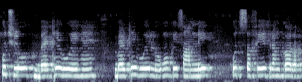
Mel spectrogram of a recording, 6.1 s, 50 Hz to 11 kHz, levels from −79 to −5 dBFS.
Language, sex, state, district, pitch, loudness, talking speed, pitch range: Hindi, female, Rajasthan, Jaipur, 240 Hz, -10 LUFS, 160 wpm, 230-255 Hz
